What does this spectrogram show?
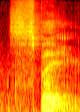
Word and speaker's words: Spain: Spain. 근데 한국말로는 스페인이라고 하잖아요. 음절 두 개 있는데 근데 영어로 할 때는 그냥 음절 하나로 발음하는 거예요. 그래서 Spain이라고 하는 거예요.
